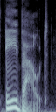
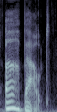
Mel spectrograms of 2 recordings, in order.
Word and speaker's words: about: For example, take the word about. We do not say about, we say about. The first sound is the schwa.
